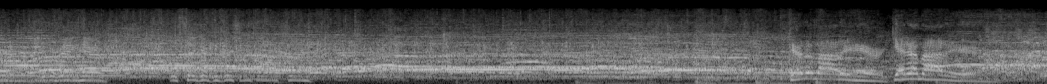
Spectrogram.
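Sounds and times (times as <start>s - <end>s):
large crowd booing: 0.0s - 10.4s
speech: 1.8s - 3.3s, 8.9s - 10.1s.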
